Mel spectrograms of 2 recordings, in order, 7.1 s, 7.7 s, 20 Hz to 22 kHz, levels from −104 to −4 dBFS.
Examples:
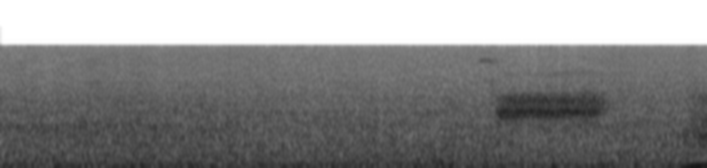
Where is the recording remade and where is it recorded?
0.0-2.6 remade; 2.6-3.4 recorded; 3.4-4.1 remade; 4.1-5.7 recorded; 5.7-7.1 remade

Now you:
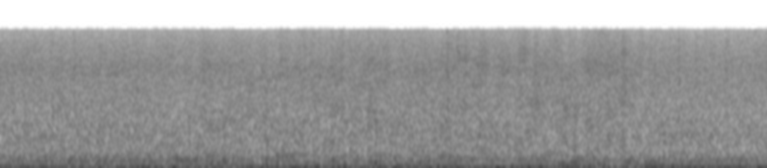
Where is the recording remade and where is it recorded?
0.0-1.7 recorded; 1.7-4.0 remade; 4.0-4.6 recorded; 4.6-6.4 remade; 6.4-7.7 recorded

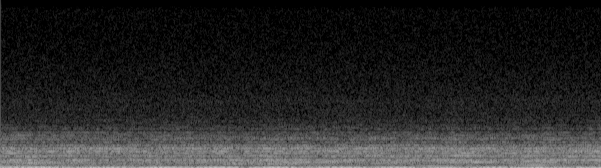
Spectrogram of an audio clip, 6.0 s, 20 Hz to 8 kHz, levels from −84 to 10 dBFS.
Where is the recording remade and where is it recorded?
0.0-6.0 recorded

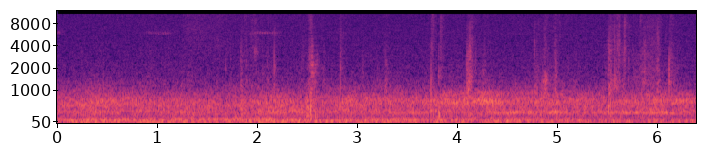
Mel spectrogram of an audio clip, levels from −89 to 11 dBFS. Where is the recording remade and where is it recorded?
0.0-0.7 remade; 0.7-2.5 recorded; 2.5-6.4 remade

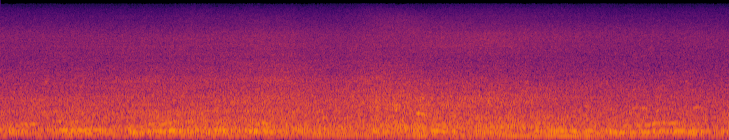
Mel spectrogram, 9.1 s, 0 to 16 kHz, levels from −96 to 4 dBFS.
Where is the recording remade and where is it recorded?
0.0-3.2 recorded; 3.2-3.9 remade; 3.9-4.6 recorded; 4.6-5.3 remade; 5.3-9.1 recorded

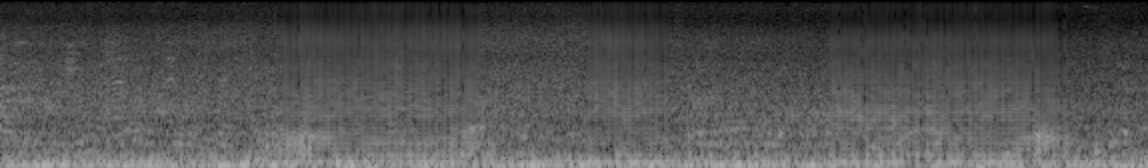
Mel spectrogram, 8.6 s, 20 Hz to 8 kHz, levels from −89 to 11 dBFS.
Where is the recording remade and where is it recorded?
0.0-2.1 recorded; 2.1-3.6 remade; 3.6-4.4 recorded; 4.4-5.0 remade; 5.0-6.2 recorded; 6.2-8.0 remade; 8.0-8.6 recorded

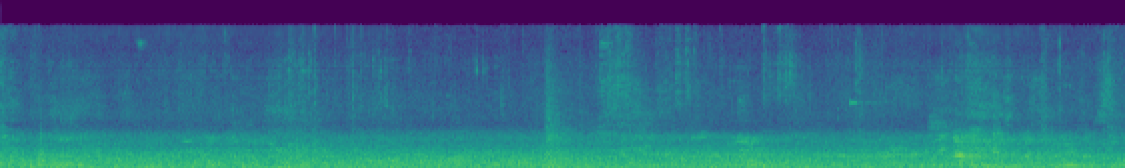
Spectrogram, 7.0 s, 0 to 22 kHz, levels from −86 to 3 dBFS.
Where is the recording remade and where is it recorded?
0.0-0.4 recorded; 0.4-2.4 remade; 2.4-5.7 recorded; 5.7-6.5 remade; 6.5-7.0 recorded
